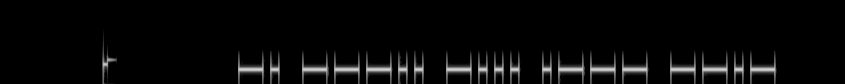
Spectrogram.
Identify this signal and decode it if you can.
Morse code, heard as a keyed tone, about 15 wpm, 700 Hz. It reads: N8BJQ
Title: Call Signs Repeated 3x - 15wpm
